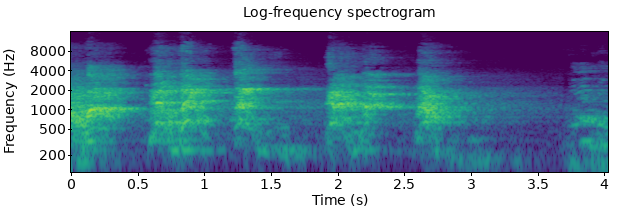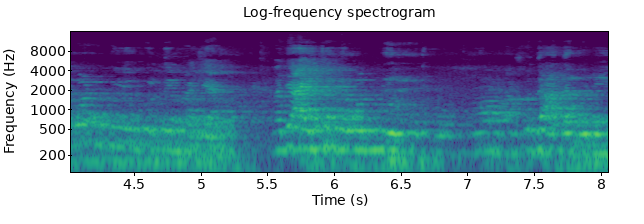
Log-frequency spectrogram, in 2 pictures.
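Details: Golden Retriever dog playing with its mom at home, giving a run of short, sharp yipping barks about every half second for the first three seconds, followed by a person talking over quieter whines.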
